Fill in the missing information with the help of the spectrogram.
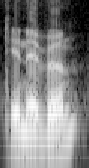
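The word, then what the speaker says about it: Cynefin: s'appelle le cadre de ça s'écrit cinéphiles mais ça se prononce qu'est né veulent ok mon but spot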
